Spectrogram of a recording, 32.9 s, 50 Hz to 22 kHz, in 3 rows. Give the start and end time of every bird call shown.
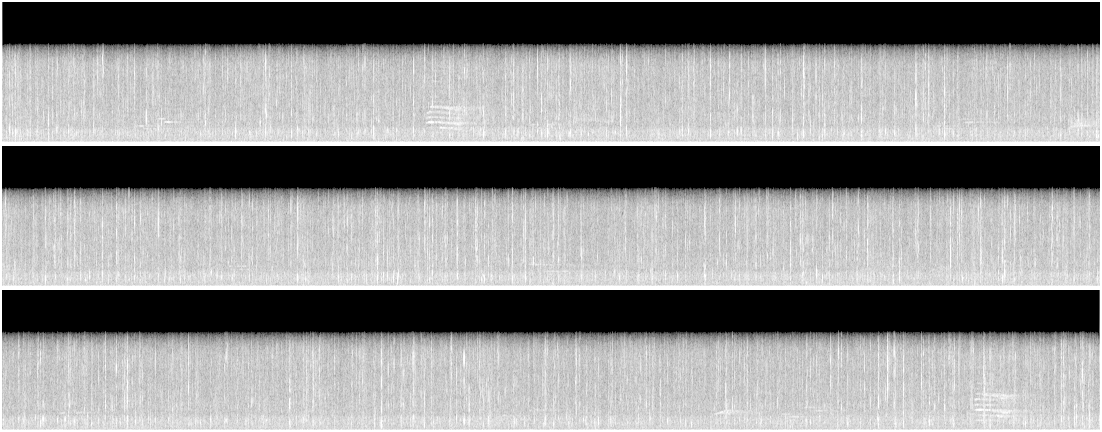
[1.26, 2.36] Blue Jay (Cyanocitta cristata)
[4.16, 4.96] Blue Jay (Cyanocitta cristata)
[9.16, 10.16] Wood Thrush (Hylocichla mustelina)
[10.36, 11.46] Great Crested Flycatcher (Myiarchus crinitus)
[16.06, 17.36] Wood Thrush (Hylocichla mustelina)
[28.86, 29.66] Great Crested Flycatcher (Myiarchus crinitus)
[29.66, 30.46] Wood Thrush (Hylocichla mustelina)
[31.46, 32.36] Blue Jay (Cyanocitta cristata)

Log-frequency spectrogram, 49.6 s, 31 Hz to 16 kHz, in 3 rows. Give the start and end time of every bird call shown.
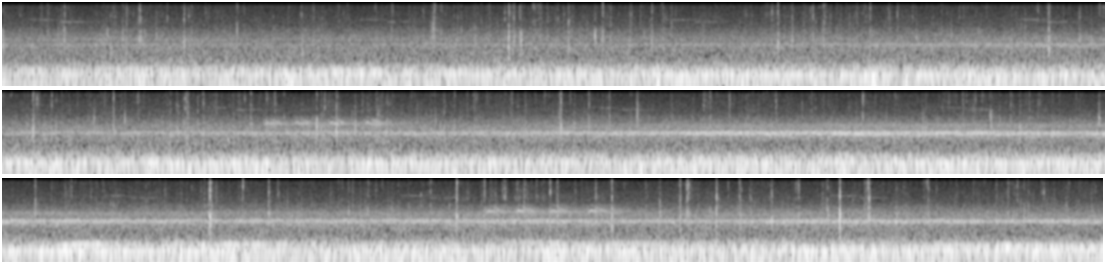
[0.28, 1.28] Black-capped Chickadee (Poecile atricapillus)
[5.18, 6.18] Black-capped Chickadee (Poecile atricapillus)
[9.88, 10.88] Black-capped Chickadee (Poecile atricapillus)
[15.08, 16.08] Black-capped Chickadee (Poecile atricapillus)
[19.48, 20.48] Black-capped Chickadee (Poecile atricapillus)
[20.38, 22.78] American Crow (Corvus brachyrhynchos)
[34.58, 35.38] Black-capped Chickadee (Poecile atricapillus)
[38.98, 40.08] Black-capped Chickadee (Poecile atricapillus)
[40.28, 42.48] American Crow (Corvus brachyrhynchos)

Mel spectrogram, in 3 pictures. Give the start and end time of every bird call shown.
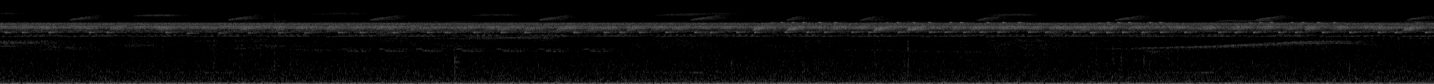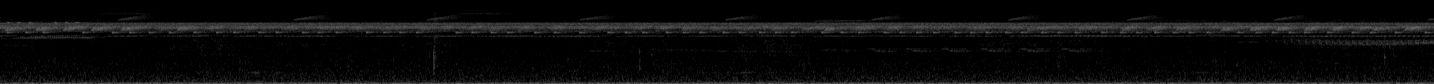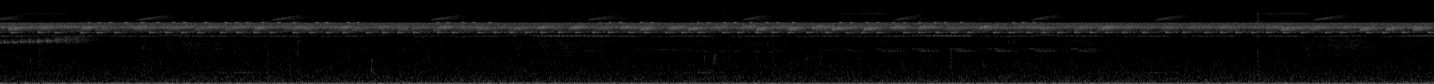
[0.00, 0.60] Striped Woodcreeper (Xiphorhynchus obsoletus)
[0.00, 6.30] Hauxwell's Thrush (Turdus hauxwelli)
[0.00, 43.02] Buff-breasted Wren (Cantorchilus leucotis)
[0.00, 43.02] Paradise Tanager (Tangara chilensis)
[2.90, 6.30] Goeldi's Antbird (Akletos goeldii)
[7.70, 10.00] Black-faced Antthrush (Formicarius analis)
[11.00, 13.70] Striped Woodcreeper (Xiphorhynchus obsoletus)
[11.70, 43.02] Gray-fronted Dove (Leptotila rufaxilla)
[20.10, 22.30] Black-faced Antthrush (Formicarius analis)
[22.50, 25.50] Goeldi's Antbird (Akletos goeldii)
[26.60, 29.80] Striped Woodcreeper (Xiphorhynchus obsoletus)
[34.30, 36.60] Black-faced Antthrush (Formicarius analis)
[36.90, 39.80] Goeldi's Antbird (Akletos goeldii)

